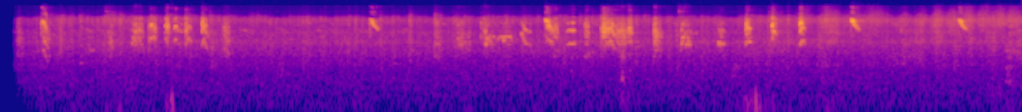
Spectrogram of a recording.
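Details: Young long-tailed shrike still learning to sing: scattered, irregular short chirps and thin high notes, loose and unstructured, rising to brief denser bursts near the middle, over a steady background hiss.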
